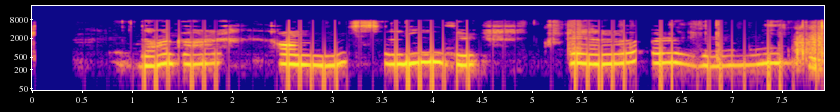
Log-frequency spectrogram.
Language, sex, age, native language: Icelandic, male, 18-19, Polish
